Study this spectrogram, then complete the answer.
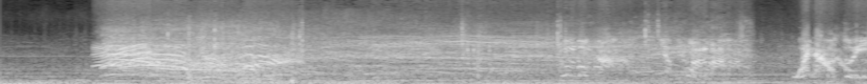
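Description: A crowd of men shouts and roars angrily.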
